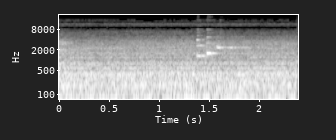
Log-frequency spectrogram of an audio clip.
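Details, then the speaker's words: Xbox One S after hard drive and power supply replacement: short soft electronic chime over quiet room hiss on power-on; normal, healthy startup. "or we just click the button boom you hear that that's the sound of it being happy"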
